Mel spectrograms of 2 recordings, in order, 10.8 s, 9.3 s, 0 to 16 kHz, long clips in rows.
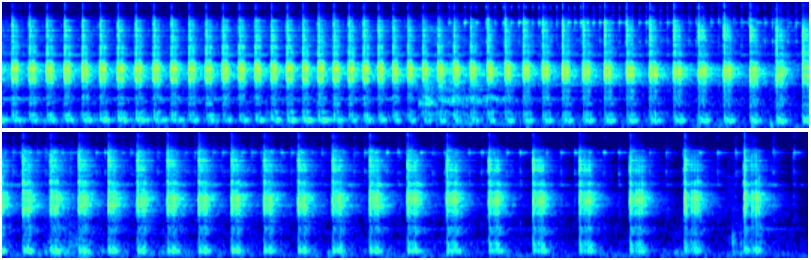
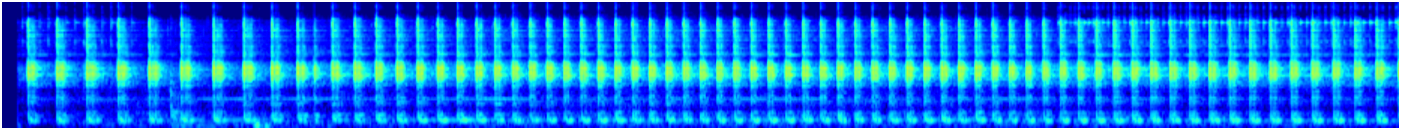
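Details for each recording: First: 2018 Wahoo Kickr trainer after repair with replacement parts (before the repair it loosened and knocked): crisp, even freewheel ticks slowing steadily as the flywheel coasts down, with no knocking. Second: 2018 Wahoo Kickr trainer before repair: sharp, steady clicks about five a second over a high flywheel whir, a loose part that kept loosening after 35–40 minutes and knocking; fixed with replacement parts.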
